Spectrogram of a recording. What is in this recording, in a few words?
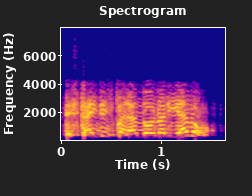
player friendly fire, mood med, speech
